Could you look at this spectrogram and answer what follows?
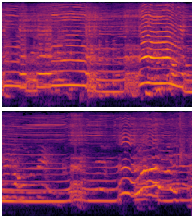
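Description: Howling in long held notes that slide up and down in pitch, the longest a steady low note of about a second in the middle.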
